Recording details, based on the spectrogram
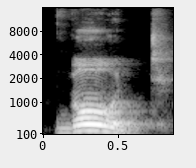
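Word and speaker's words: goat: coach শিক্ষা দেওয়া শিখানো গোট গোট এতো গড কয় অনেকে গড তো উচ্চারণ ভুল তাহলে আমরা জি ও এ টি তাহলে ও জি ও এই মাঝখানে ও আর এ আছে তার মানে কি ও এর মত উচ্চারণ করলো গোট ছাগল ঠোস্ট ও এ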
